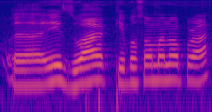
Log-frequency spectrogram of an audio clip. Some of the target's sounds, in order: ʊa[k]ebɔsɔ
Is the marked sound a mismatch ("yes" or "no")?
no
